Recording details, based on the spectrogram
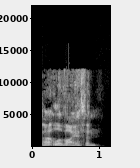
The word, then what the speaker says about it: Leviathan: Leviathan. Emphasis on the Vi part.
